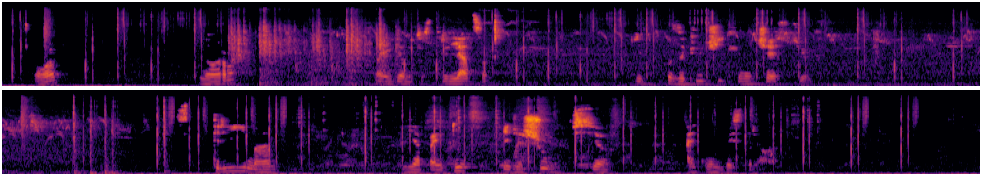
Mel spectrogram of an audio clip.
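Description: Footsteps tap steadily on hard ground.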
